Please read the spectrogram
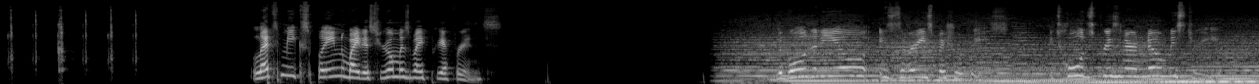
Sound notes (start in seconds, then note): none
